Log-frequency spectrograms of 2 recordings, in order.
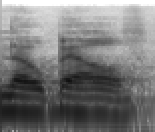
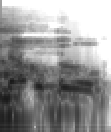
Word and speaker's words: Nobel: the uh the the noble prize it's pronounced the noble noble pride the nobel prize right the nobel prize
